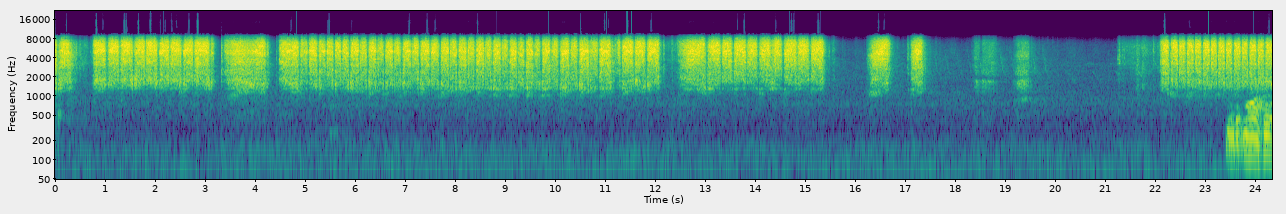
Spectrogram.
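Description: Sanding a tooling-board model fuselage by hand, loud, steady abrasive rubbing strokes in long sustained runs, broken by short pauses and a few brief bursts near the end, with no talking.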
